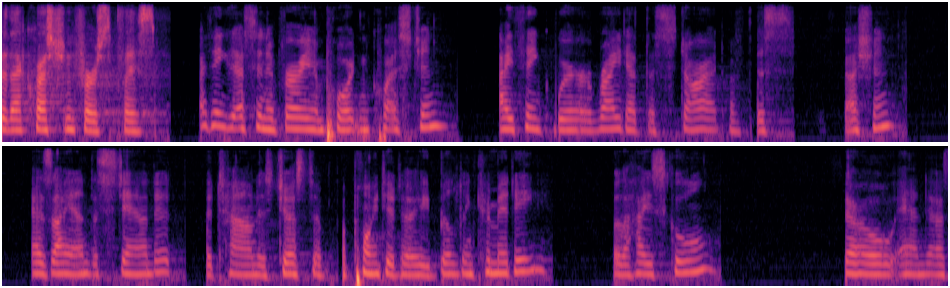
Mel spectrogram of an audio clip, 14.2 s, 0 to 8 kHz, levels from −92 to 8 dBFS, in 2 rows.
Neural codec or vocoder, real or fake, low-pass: vocoder, 44.1 kHz, 128 mel bands, Pupu-Vocoder; fake; 7.2 kHz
